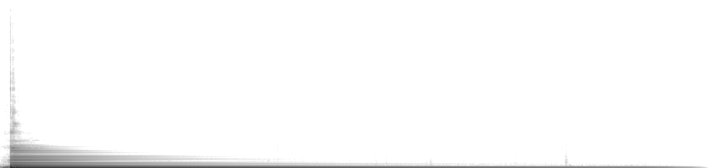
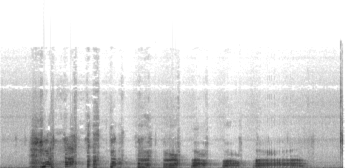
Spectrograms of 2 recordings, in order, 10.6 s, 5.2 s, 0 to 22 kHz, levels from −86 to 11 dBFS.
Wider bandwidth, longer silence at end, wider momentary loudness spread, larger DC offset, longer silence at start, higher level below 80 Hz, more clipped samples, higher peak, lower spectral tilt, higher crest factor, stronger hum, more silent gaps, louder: second, 2.9 kHz vs 14 kHz; first, 0.7 s vs 0.05 s; first, 24 LU vs 9 LU; neither; about the same, 0 s vs 0 s; second, -50 dBFS vs -34 dBFS; neither; about the same, -2 dBFS vs 0 dBFS; first, -11.5 dB/octave vs -5.5 dB/octave; about the same, 20 dB vs 16 dB; neither; neither; second, -22 LUFS vs -15 LUFS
